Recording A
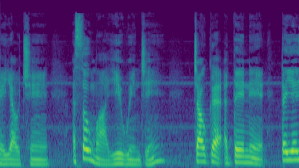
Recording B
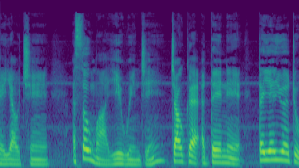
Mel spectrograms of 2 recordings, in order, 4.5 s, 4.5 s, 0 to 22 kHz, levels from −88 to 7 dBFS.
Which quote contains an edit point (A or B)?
B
